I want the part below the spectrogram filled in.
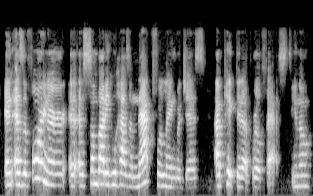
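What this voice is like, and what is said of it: Slight Polish lilt, Southern tinge. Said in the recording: “It's Southerners all coming out now. ... you can tell that little Polish lilt”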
